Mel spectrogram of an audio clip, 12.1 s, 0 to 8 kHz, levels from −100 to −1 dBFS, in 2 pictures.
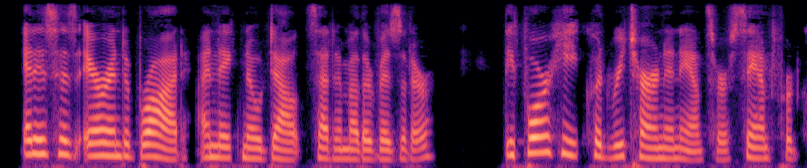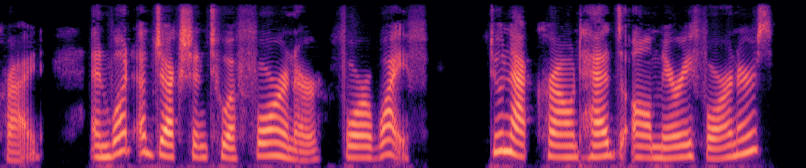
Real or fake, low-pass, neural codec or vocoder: fake; 7.2 kHz; codec, 24 kHz, 0.9 kbps, WavTokenizer, medium speech release version 1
